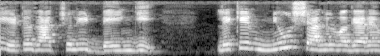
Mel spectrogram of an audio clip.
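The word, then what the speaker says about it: dengue: In fact डेंगू जो है, डेंगू को मैं डेंगू बोलती हूँ, ठीक है, कई जगह आपको मिलेगा बेटा that actually dinghy is the correct pronunciation.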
